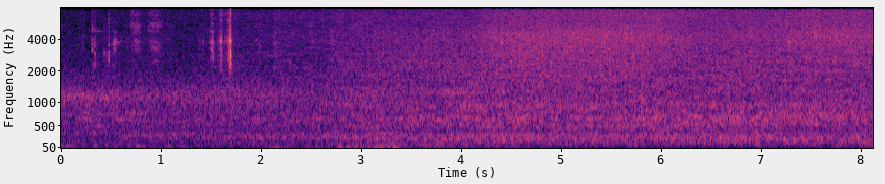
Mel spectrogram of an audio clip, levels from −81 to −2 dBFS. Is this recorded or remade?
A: recorded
